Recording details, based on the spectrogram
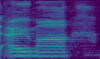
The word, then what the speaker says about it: UOMA: Okay, so my next one is a brand called Omar. It's spelled U-O-M-A.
